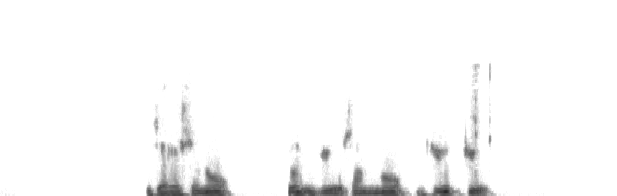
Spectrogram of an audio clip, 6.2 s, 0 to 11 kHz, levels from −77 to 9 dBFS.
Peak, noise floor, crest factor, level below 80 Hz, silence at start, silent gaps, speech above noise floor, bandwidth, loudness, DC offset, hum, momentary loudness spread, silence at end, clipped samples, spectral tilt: -2 dBFS; -76 dBFS; 20 dB; -52 dBFS; 1.45 s; none; 58 dB; 7.2 kHz; -19 LUFS; under 0.1%; none; 12 LU; 1.3 s; under 0.1%; -9.5 dB/octave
